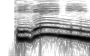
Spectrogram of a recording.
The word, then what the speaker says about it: Delaney: いるでアニーと表記されるが実際の発音はディレイニーの方が近い 1939 年にミシシッピ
